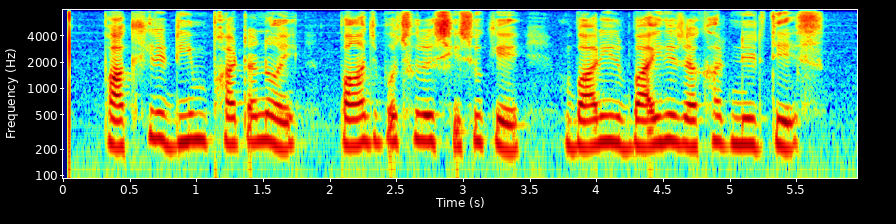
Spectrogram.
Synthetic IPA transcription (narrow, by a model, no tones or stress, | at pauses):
pakʰiɾɖimpʰaʈanɔe | pãt͡ɕbɔt͡ɕʰoɾeɾʃiʃuke | baɽiɾbajɾeɾakʰaɾniɾd̪eʃ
